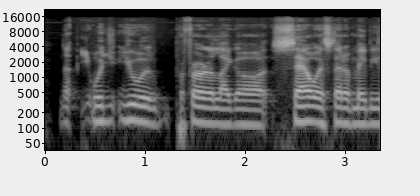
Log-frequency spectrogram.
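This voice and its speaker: The speaker has an American accent and monotone, flat intonation. The pace is fairly quick. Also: man. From Northern Virginia, US. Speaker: podcast host. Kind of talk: casual interview.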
